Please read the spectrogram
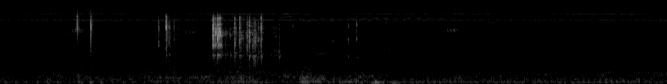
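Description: Small green glass bottles clicking against each other as they are handled in the hand: a few light clicks, then a quick run of clinks about two seconds in.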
